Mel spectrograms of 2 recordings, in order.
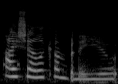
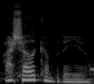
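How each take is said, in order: First: It is said in an annoying put-on voice. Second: It is said in a plainer, less annoying voice. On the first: The speaker calls it wrong. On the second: The speaker calls it right.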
